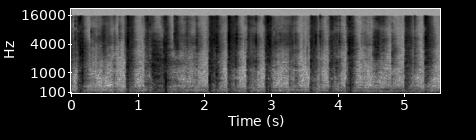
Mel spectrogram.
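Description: Tarot cards being shuffled by hand: a soft, irregular run of card clicks and rustles, several a second, as the deck is mixed to draw clarification cards.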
